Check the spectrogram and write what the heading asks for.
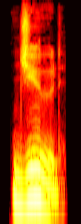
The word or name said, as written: Jude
